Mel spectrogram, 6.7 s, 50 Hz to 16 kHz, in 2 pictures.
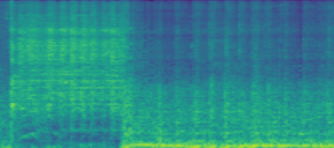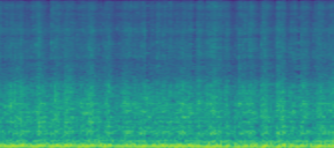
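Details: Freshly built 388 small-block Chevy (heads and intake from the owner's 406, crew-cab Chevelle), started via button and ignition switch: short starter whir, fires and holds a deep, steady idle with an even lope. Normal start.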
